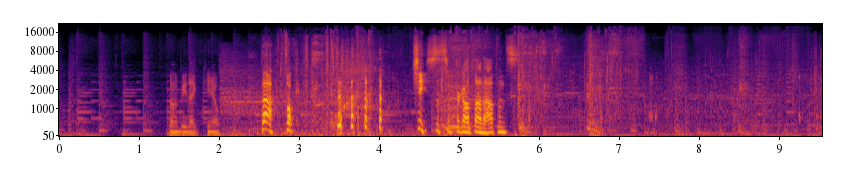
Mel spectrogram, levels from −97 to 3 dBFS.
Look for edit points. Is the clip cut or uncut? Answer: cut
